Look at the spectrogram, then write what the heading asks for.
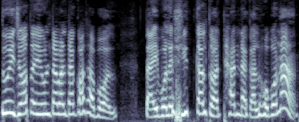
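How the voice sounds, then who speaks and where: Man as contrary older brother, comic cartoon, teasing, Bangladeshi accent, unusually high voice, no room echo. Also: animated, moderate pace. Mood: stubborn, argumentative.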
